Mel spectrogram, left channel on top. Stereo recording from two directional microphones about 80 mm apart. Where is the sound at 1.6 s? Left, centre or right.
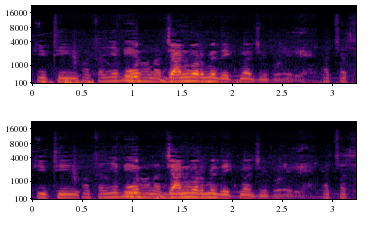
Left.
